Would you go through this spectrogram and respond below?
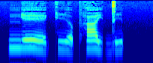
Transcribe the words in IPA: ɲ eː˥˨ k i˧˩ ə̯ pʰ a˥˨ j d i˧˥ t̚

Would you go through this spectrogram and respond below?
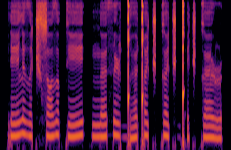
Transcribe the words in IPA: ɾ e l ə ð ɔ t͡ʃ s ɔ ð ɔ k e | ŋ œ θ e ɭ ɡ͡ǃ œ ǃ œ t͡ʃ k œ t͡ʃ ǃʼ ə t͡ʃ k œ ɭ

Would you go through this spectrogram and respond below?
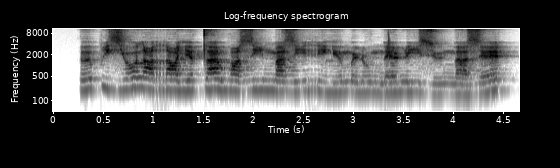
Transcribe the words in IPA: ə p i zʲ ɔ l ɑ r ɑ lʲ a t̪ a w ɑ z i m a z i r i lʲ ə m ə ɳ o n̪ ɛ ɳ i z ʏ n̪ a z ɛ

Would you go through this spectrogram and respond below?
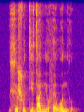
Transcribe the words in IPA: xʲ ɯ˨ ʂ u˨ tʲ ɛ˦ d a˦ nʲ o˦ f ɛ˨ w o˦ nʲ o̤˨

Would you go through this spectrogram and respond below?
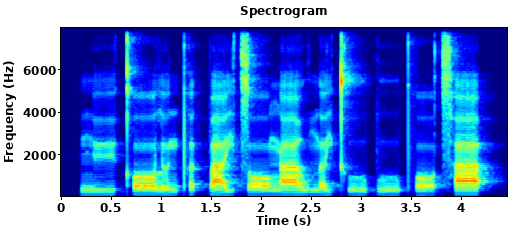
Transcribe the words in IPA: n̪ yː˨˧ kʰ ɔː˧ l ɵ˨ n pʰ ɐ˨˥ k̚ p aː˨ j t͡s ɔː˨ ŋ aː˧ w n̪ ɐ˨˧ j kʰ uː˨˥ p uː˨˧ pʰ ɔː˨˩ t͡sʰ aː˥ p̚

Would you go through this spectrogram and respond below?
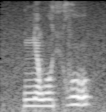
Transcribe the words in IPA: ɲ ã w o ç v o

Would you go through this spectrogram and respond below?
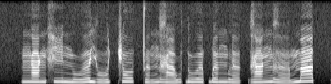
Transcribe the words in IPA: ŋ a˧ ŋ x i˧ n u˨˩˦ ə̯ j o˨˩˦ c o˧ t̪ ə˨˩˦ ŋ ɣ a˨˩˦ w ɗ u˧ ə̯ ɓ ə˧ ŋ l əː˨˩ k̚ ɣ a˧˥ ŋ ɣ əː˨˩˨ m a˦˥ t̚

